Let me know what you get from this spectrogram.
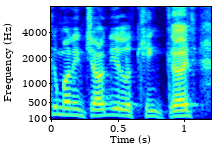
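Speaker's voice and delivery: plain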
